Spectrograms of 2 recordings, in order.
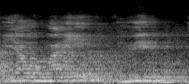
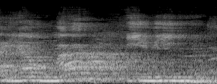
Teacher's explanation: Kalau yang bi gunnah beda Pak, dia harus dengung.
